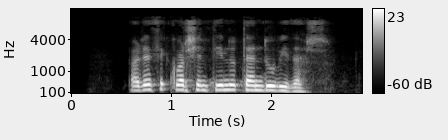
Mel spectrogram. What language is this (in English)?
Galician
